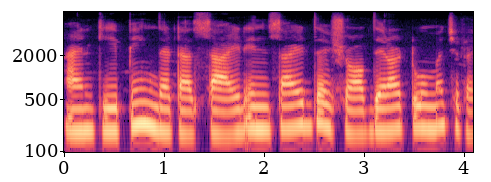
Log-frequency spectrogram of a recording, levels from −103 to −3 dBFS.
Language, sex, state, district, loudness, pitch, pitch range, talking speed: English, female, Maharashtra, Mumbai Suburban, -16 LUFS, 195 Hz, 180-205 Hz, 190 wpm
